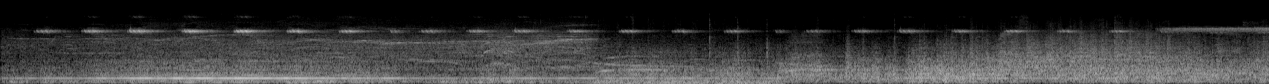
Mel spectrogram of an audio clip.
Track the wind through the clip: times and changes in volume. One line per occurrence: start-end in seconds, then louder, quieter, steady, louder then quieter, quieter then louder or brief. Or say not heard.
0.0-12.6 louder.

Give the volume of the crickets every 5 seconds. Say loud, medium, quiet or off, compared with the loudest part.
loud, medium, medium.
